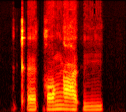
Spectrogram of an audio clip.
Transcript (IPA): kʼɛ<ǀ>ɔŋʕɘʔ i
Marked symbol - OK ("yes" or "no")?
no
